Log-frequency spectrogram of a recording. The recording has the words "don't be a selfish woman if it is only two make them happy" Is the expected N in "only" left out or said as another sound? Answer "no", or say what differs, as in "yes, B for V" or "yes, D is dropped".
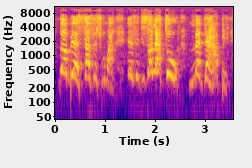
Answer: yes, N is dropped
